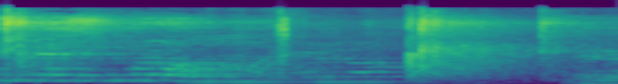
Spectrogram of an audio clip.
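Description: Voices singing held notes with hand clapping; several sharp claps come roughly every half second, the loudest about a second and a half in.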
